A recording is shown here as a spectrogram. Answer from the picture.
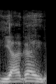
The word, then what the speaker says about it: Yaga: Yaga, Y-A-G-A?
